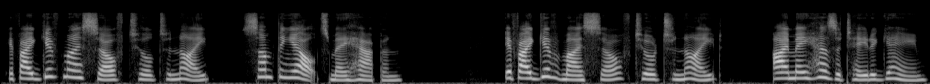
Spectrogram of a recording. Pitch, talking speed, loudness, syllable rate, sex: 250 Hz, 140 wpm, -21 LUFS, 4.3 syllables/s, female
